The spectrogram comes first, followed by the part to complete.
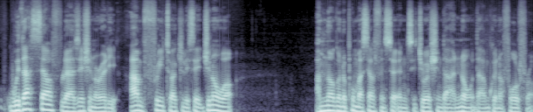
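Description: In a French accent, the speaker talks at a very fast pace with ordinary pitch variation, in a very clean recording over a silent background. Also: man, fairly low pitch for a man. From Democratic Republic of the Congo. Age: 30s. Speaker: interviewee sharing personal story. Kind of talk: casual conversational interview.

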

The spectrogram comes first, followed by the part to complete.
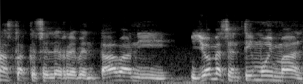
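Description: A man speaks in a high voice. Noticeable background noise runs behind him. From Mexico. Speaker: long-distance walker. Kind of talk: interview.

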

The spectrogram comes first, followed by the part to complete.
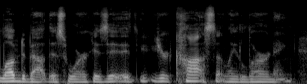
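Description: A man with an American accent talks at a fairly quick pace and a medium pitch with fairly even intonation. The recording is very clean, with a silent background. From South Carolina coast, Horry County. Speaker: newspaper editor. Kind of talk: interview. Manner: halting, many repetitions and fillers.

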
